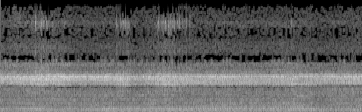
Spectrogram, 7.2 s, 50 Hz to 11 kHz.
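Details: 2011 GT 5.0 V8 at a steady idle, recorded through amplified microphones on each cylinder bank switched between channels: a faint, even tapping under the exhaust drone; owner suspects piston slap, as his car makes it when cold.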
